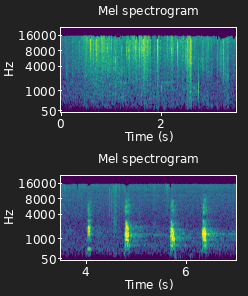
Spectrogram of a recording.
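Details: Four-month-old East Siberian Laika bark-baying a moose during hunting: several seconds of rushing, crackling noise, then four clear sharp barks roughly every second toward the end.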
